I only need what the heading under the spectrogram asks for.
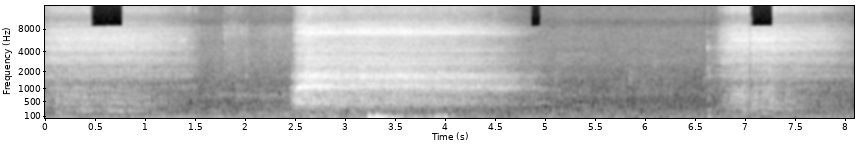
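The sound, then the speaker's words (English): One deep breath in and out: a long, loud rushing breath, then after a pause a shorter, softer breath. No one speaks. “I'm also going to take one deep breath in and out first”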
